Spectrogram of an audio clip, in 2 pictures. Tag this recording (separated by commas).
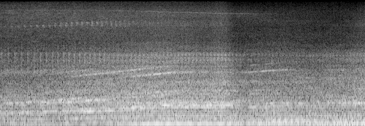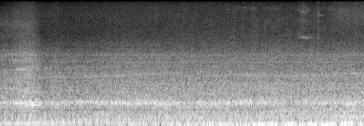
vroom, Engine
